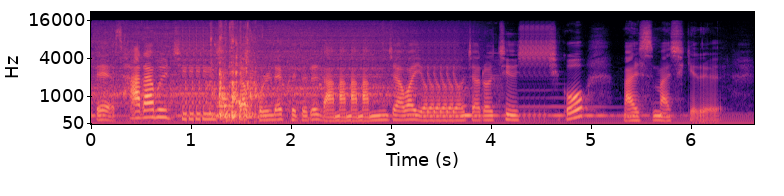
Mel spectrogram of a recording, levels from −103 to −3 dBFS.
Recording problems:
household noises; loud; until 3 s; 1 dB below the speech
electrical hum; noticeable; throughout; 50 Hz, 15 dB below the speech
audio stuttering; 4 times, first at 1 s

